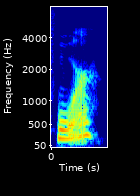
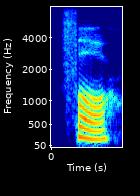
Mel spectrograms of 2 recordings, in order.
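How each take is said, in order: First: The final R sound is clearly pronounced. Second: The final R sound is left out. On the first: The speaker calls it right. "instead of" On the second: The speaker calls it wrong. "either not pronounce the R"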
